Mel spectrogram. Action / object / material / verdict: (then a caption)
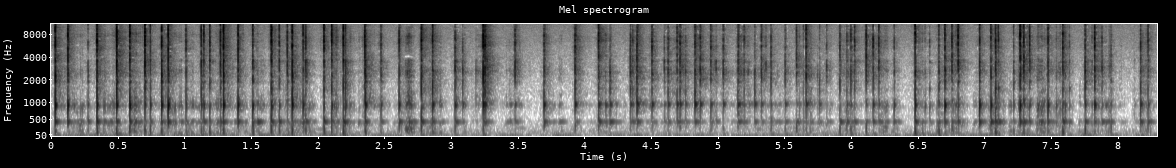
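tap / paper cup / paper / none. A small, empty, hollow paper cup held in both hands is tapped and scratched with long nails. It makes a rapid, uneven run of short, dry, clicky taps with a faint hollow tone near 900 Hz, mixed with bright scratching between the hits.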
